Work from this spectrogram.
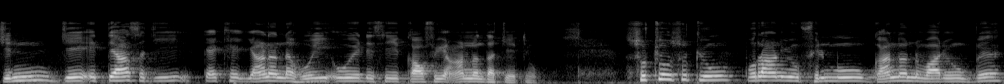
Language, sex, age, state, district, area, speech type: Sindhi, male, 60+, Maharashtra, Thane, urban, spontaneous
